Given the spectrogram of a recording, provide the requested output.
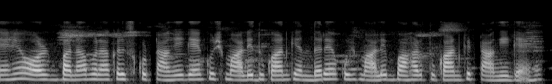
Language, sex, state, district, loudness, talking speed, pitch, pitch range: Hindi, female, Bihar, Jamui, -20 LUFS, 250 wpm, 225 Hz, 210-235 Hz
